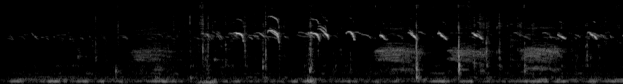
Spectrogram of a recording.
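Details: Multicoloured chicken chicks feeding: a fast run of high, short peeps, several birds overlapping, growing louder after two seconds, broken by soft scratchy pecking bursts and a faint low hum beneath.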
